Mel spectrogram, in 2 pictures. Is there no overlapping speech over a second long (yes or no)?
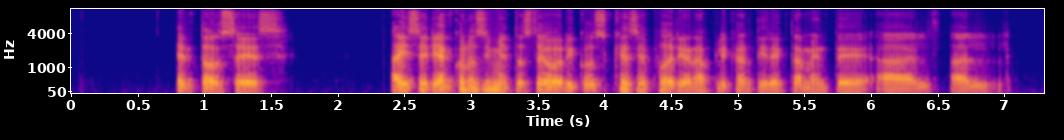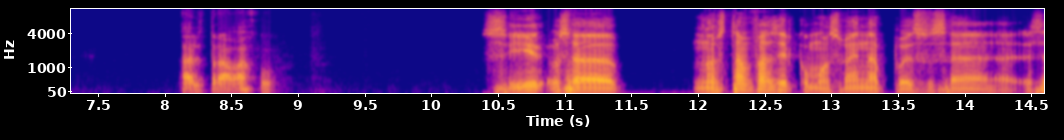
yes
